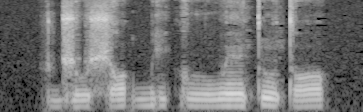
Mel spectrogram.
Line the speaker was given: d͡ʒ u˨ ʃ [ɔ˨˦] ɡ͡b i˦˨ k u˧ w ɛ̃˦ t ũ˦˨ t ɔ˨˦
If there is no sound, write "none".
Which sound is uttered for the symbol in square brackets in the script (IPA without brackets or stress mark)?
ɔ˨˦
